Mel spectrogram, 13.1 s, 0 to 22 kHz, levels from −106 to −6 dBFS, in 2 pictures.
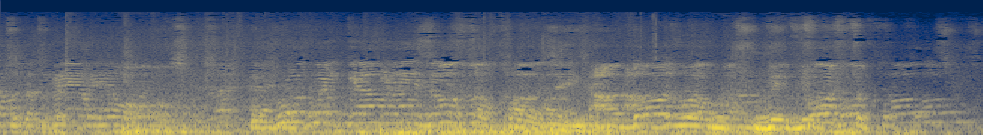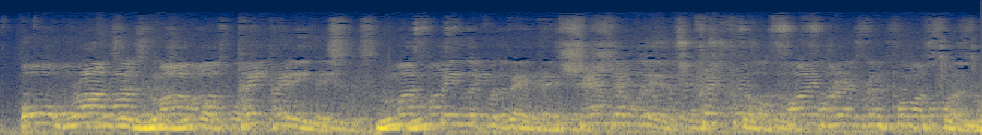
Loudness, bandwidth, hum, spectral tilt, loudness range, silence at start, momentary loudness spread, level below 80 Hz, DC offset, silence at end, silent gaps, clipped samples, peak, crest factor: -23 LUFS; 12.5 kHz; none; -8 dB/octave; 6 LU; 0 s; 12 LU; -32 dBFS; under 0.1%; 0 s; none; under 0.1%; -2 dBFS; 18 dB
